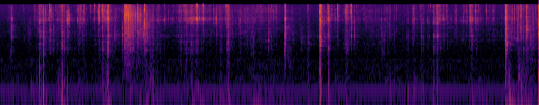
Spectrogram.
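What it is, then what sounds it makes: Soap bar being scored and cut. A box-cutter blade scores a solid, palm-sized green translucent soap bar held in the hand, then scrapes off small cubes. Short, bright crackling and crunchy scraping bursts come in uneven bursts over a steady low hum, with the sharpest snaps near the start and end.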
